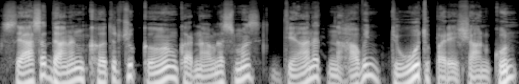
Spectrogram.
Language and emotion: Kashmiri, angry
